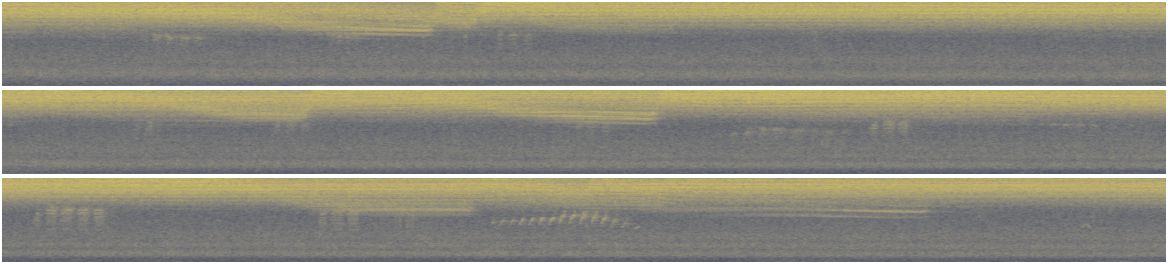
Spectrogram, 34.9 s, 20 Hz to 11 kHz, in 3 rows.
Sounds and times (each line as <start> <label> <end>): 0.0 Insect sounds 34.9
0.0 water 34.9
